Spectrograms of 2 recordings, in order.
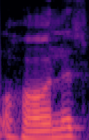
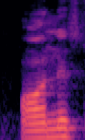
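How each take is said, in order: First: हॉनेस्ट with the h sounded; the wrong sounded h; wrong honest. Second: ऑनेस्ट with silent h, starting on "aw"; the right silent h; correct honest. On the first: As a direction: say हॉनेस्ट with a breathy h at the start. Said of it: "बल्कि ऑनेस्ट पढ़ा जाता है". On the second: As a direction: say ऑनेस्ट as "aw-nest". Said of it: "ऑनेस्ट पढ़ा जाता है". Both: Shown as a demonstration.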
